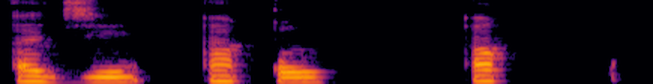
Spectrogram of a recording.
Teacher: Suddenly کٹ ہو کے بند ہوا جا رہا ہے، چلنے جیسی کوئی چیز نہیں ہے، نہ آواز نہ سانس۔ تو اق سڈنلی کٹ ہو گیا نا، تو حمزہ بھی آپ دیکھیں جب ساکن ہوتی ہے تو سڈنلی کٹ ہو جاتی ہے جھٹکے کے ساتھ، وہ اسی وجہ سے کہ اس کا مخرج ایسی جگہ پر مخرج پر کمپلیٹ ڈیپینڈ ہونے کی وجہ سے۔ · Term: شدہ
